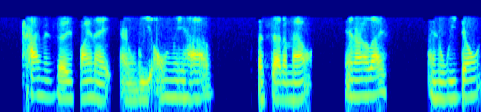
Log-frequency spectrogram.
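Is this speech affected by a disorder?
Yes: cerebral palsy; walked with walker.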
